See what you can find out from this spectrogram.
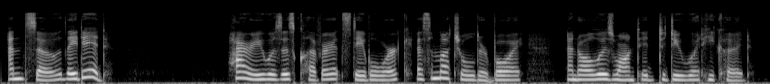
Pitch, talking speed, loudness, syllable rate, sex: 225 Hz, 185 wpm, -18 LUFS, 5.3 syllables/s, female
